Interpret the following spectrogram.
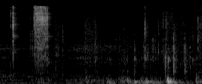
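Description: A few light, irregular clicks of a 14 mm deep socket and its wrench on the brass valve fitting of a refrigerant gauge manifold as the assembly is snugged only lightly, then a soft thump near the end as the manifold is handled.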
